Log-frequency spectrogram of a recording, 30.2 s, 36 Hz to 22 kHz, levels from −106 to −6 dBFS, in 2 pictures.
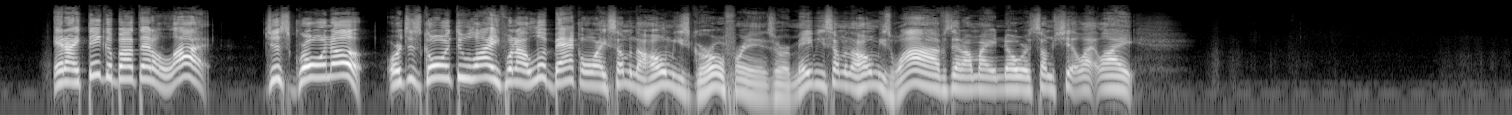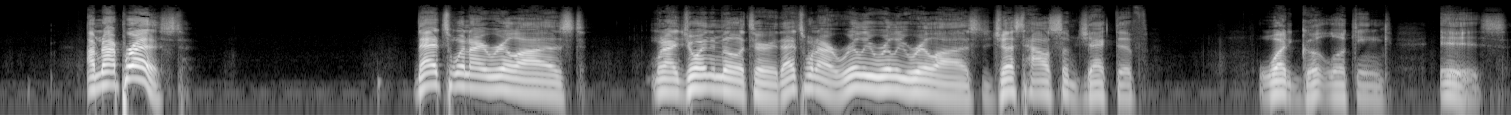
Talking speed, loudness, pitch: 135 wpm, -21 LUFS, 140 Hz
